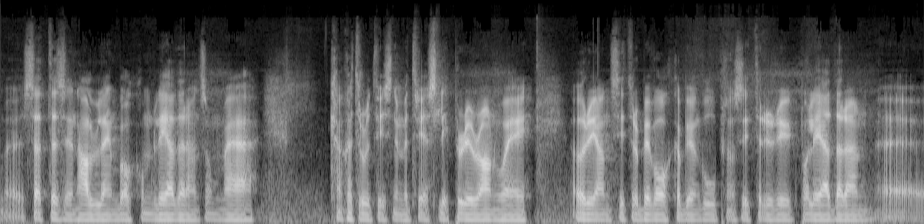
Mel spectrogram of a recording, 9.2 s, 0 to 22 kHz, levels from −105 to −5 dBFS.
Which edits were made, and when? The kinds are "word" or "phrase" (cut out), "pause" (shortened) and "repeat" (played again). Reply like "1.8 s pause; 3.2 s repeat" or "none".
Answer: none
